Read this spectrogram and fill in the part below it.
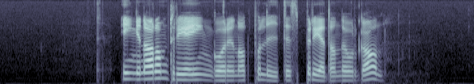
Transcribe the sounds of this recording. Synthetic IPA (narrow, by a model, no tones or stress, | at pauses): ɪŋːənavd̪ɔmt̪ʰɾeːɪnɡoːɾɪnɔt̪̚pʰʊliːt̪ɪskt̪̚bɾeːd̪and̪əɔɾɡɑːn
